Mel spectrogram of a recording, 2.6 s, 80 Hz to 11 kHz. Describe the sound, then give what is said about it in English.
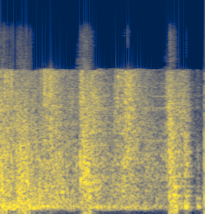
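An explosion at the TPC Group chemical plant in Port Neches near Beaumont, around 1 a.m., picked up by a security camera: a loud, muffled roar of rushing noise with several heavy thuds, recorded with dull, low-fidelity sound and no voices. “Security cameras captured the explosion.”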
